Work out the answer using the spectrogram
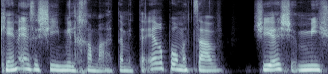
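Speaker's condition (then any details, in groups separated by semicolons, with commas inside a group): No condition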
